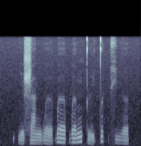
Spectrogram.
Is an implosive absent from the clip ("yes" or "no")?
no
